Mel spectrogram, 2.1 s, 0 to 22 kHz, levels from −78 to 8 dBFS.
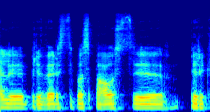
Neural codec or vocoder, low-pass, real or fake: vocoder, 48 kHz, 128 mel bands, Vocos; 14.4 kHz; fake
